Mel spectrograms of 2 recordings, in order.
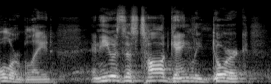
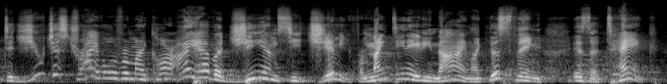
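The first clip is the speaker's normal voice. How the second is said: outraged disbelief; 7 semitones higher than usual. Retold or imitated. Outraged at driver hitting car.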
